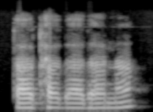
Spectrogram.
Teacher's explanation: त वर्ग त थ द ध न का उच्चारण स्थान दंत है। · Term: दंत ध्वनियां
